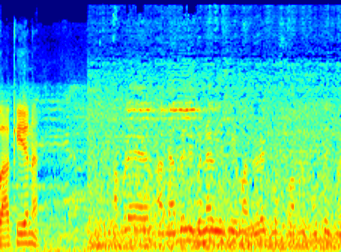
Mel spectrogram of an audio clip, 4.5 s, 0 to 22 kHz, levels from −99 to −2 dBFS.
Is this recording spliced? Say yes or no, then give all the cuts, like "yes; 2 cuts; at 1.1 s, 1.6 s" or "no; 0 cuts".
yes; 1 cut; at 1.2 s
